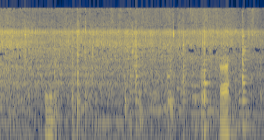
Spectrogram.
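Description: Crabs frying in hot oil in a metal kadhai: a steady sizzle, with short clicks and scrapes as they are pushed in and stirred with a ladle.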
